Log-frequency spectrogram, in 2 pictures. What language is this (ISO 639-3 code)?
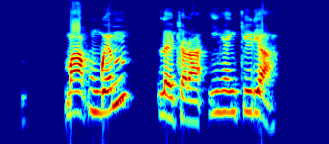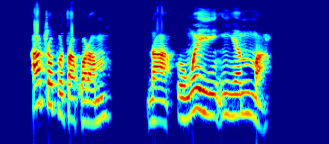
ibo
